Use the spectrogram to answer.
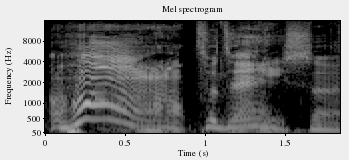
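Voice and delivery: a hint of a French accent, teasing the enemy; mock French accent. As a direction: toss it off in a jokey French accent. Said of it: "I turned fucking French for a second".

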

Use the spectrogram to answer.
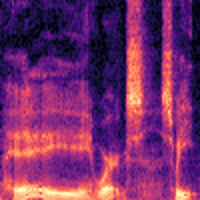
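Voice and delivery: ordinary delivery

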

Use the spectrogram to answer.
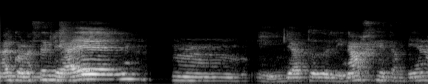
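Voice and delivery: usual speaking voice

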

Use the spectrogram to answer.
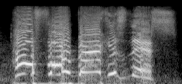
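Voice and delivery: loud high, slow cry; disbelieving shout. Real, not acted. Gamer thrown back again, yelling in disbelief. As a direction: stretch it out in disbelief.

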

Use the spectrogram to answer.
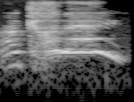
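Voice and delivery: high, loud call; shouting. Real, not acted. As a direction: call out while rushing. Rushing to teammate.

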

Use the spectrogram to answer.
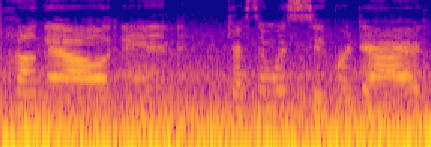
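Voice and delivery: vlogger intro. Acted. Vlog intro to camera.

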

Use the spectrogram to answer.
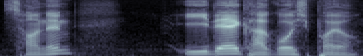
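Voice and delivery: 일에 가고 싶어요 said fast in one breath; fast retake. Shown as a demonstration. Teacher retrying a Korean sentence after a slip, fast. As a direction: run 일에 가고 싶어요 together quickly. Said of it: "when I speak slowly, it kind of messes up".

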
